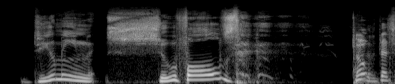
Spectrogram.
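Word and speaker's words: Sioux Falls: all of your business mailings go instead of Sue Falls it was Sauk Falls because because Sue Falls is spelled s IO uux you know I did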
